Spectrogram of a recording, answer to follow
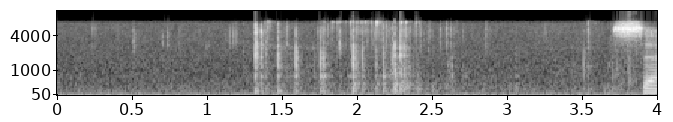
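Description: Small metal jingle bells on a wire-hoop ornament jingling as they are handled. There is a quick run of light metallic clinks from about a second in to the middle of the clip, then a few scattered clinks.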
